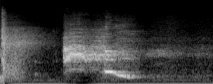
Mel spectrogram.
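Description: Laughter opening with a sharp slap, then a breathy burst of laughing with a short falling pitch that fades away.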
